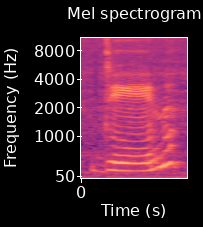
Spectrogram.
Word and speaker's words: den: Nach den. There is the closed E again. It's not den. Be careful because that's a different word in German.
